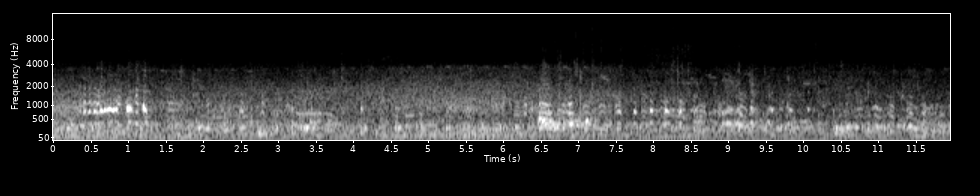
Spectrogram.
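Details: Young Light Brahma chickens in a backyard give a string of short clucks, loudest near the start, over a steady murmur of background noise.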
